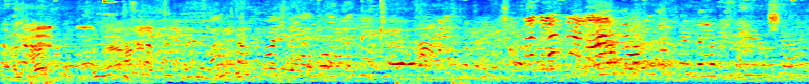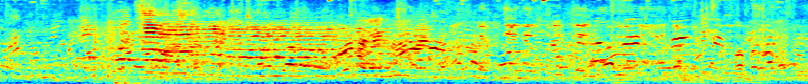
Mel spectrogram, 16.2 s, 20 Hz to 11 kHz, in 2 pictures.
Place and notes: India, Karnataka, Hampi, Virupaksha temple, marriage, music
Hampi, Karnataka, India, 27 February 2009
